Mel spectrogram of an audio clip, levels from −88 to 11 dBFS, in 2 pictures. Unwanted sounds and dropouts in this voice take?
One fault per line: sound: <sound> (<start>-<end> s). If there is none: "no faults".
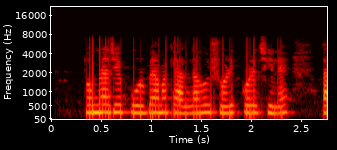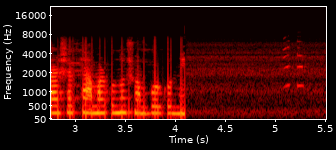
sound: squeak (5.1-5.4 s)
